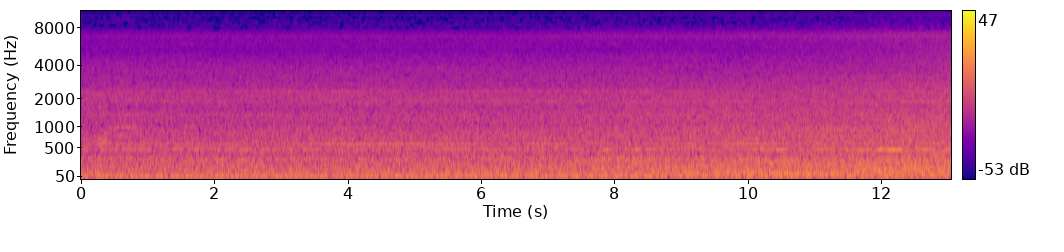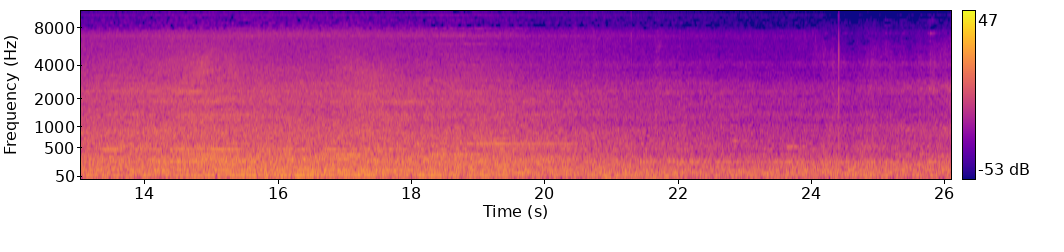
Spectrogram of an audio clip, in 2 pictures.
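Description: A train passing through on the line, its rolling noise building gradually to its loudest about fifteen seconds in and then easing off.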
